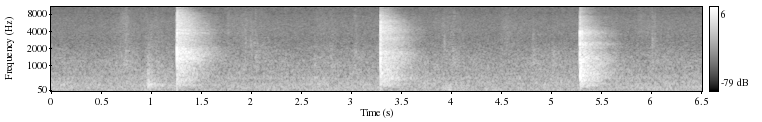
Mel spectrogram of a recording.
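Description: Three sharp hand claps, evenly spaced about two seconds apart and each fading quickly, with a faint tap just before the first.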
